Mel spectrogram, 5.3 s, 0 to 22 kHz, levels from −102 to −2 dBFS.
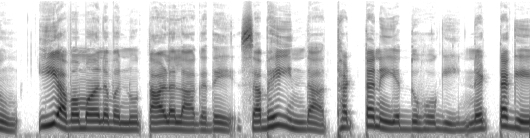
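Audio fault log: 0.69–0.77 s, loose connector crackle: a brief irregular burst of scratchy crackle cuts into the speech. A worn contact making and breaking chops the signal.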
